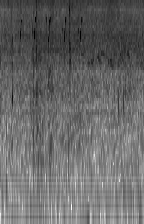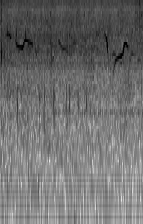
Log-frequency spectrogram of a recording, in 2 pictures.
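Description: Faint birds calling: a couple of twisting whistled notes, the clearest about halfway and near the end, among scattered short high chips over a faint hiss.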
